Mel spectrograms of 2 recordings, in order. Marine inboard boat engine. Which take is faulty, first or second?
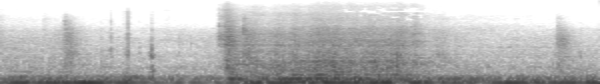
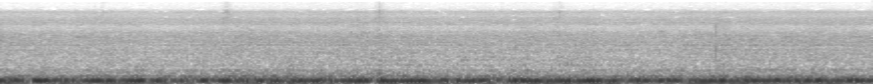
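first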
